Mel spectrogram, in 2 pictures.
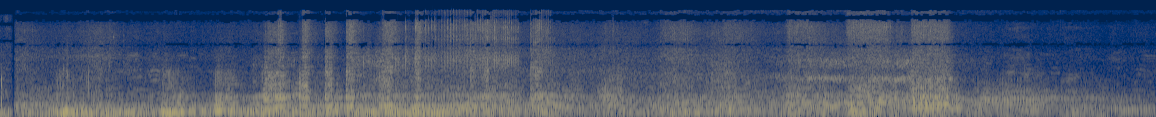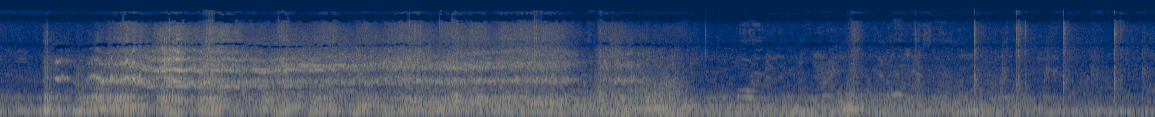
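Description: A car engine revving hard, its pitch rising and falling repeatedly, for about the first ten seconds. Then, a little past halfway, tires squeal for about five seconds while the engine keeps revving, as a car spins its wheels in a burnout.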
